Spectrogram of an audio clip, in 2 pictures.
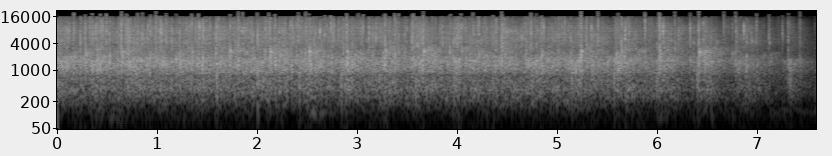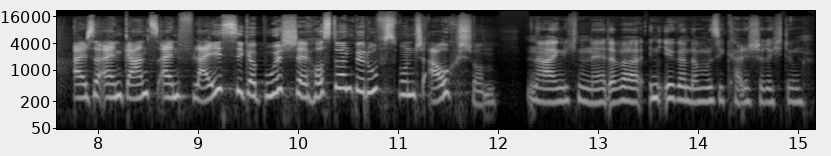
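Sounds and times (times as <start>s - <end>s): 
audience applause: 0.0s - 7.8s
speech: 7.8s - 15.1s.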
